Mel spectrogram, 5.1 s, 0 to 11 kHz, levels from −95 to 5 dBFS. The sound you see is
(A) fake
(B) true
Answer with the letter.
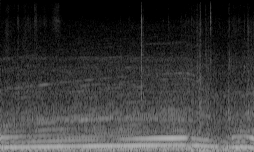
B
